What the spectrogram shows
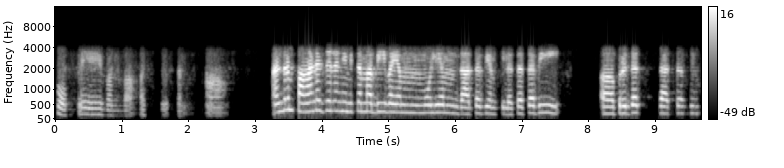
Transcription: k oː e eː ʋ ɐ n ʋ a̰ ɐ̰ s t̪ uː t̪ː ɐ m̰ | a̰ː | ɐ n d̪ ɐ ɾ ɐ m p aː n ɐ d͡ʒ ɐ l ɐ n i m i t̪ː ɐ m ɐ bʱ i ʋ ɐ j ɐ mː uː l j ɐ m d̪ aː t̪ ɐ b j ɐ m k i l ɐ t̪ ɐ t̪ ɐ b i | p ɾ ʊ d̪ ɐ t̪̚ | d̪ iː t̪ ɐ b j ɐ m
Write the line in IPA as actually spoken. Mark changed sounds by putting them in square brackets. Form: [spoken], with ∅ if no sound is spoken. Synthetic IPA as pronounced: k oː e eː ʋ ɐ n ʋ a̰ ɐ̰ s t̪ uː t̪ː ɐ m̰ | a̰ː | ɐ n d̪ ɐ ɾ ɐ m p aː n ɐ d͡ʒ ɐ l ɐ n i m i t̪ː ɐ m ɐ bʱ i ʋ ɐ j ɐ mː uː l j ɐ m d̪ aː t̪ ɐ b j ɐ m k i l ɐ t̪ ɐ t̪ ɐ b i | p ɾ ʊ d̪ ɐ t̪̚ | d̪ [aː] t̪ ɐ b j ɐ m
